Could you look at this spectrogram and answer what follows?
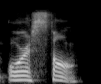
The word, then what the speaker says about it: Orisson: Well, my understanding of the French language is they don't pronounce the N at the end. So it would be Orison.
